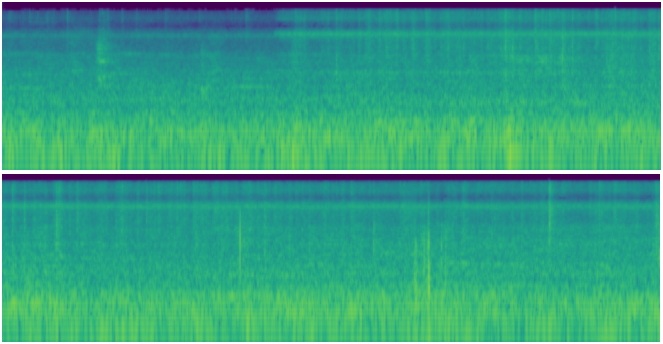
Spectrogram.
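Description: A metal spatula clinks against a pan.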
